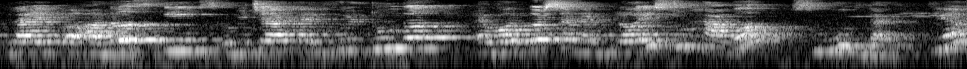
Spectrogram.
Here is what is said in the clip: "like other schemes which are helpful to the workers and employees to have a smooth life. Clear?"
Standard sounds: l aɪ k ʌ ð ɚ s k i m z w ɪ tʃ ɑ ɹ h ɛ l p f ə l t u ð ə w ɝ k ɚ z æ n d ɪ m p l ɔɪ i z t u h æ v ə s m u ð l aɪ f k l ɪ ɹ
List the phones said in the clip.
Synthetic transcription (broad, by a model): l aɪ k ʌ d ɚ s k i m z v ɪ tʃ ɑ ɹ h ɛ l f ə l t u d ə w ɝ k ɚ s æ n d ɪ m p l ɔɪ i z t u h æ v ə s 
